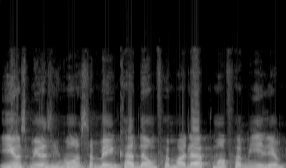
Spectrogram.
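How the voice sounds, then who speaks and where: A woman's voice on a very clean recording against a silent background. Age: 60s. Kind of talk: testimony. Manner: halting, many fillers.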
